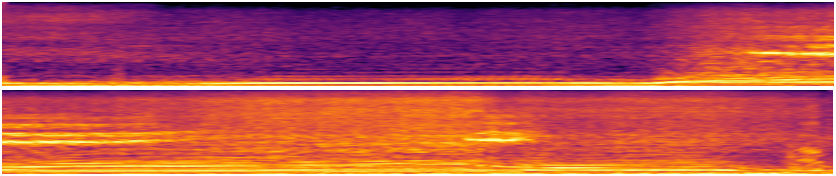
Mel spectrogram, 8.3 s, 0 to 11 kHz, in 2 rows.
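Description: A loud cammed 450 hp truck engine idles with a low rumble, then revs up hard and pulls away, pitch climbing steadily as it accelerates.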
